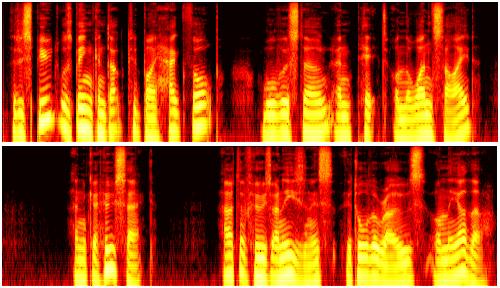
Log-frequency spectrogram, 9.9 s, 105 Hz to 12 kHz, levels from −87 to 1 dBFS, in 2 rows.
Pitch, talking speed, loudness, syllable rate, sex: 135 Hz, 155 wpm, -16 LUFS, 5.9 syllables/s, male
